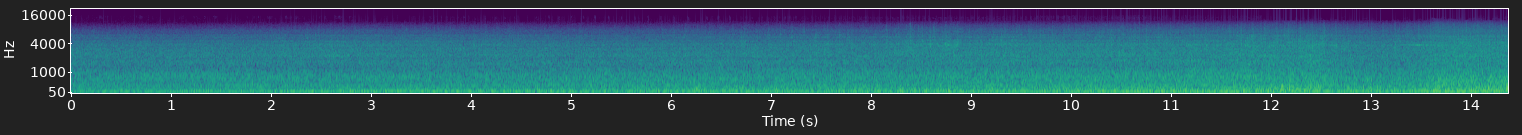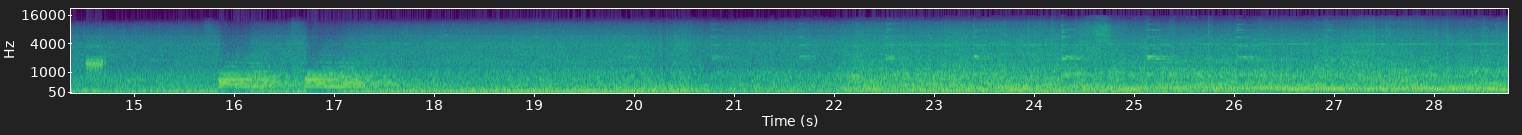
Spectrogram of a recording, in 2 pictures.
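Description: CSX diesel freight locomotives on a loaded rock train approach with a steady engine rumble that grows louder. About halfway through comes a short horn blast. Near the end the locomotives pass close, louder, with engine rumble and wheel noise on the rails.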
